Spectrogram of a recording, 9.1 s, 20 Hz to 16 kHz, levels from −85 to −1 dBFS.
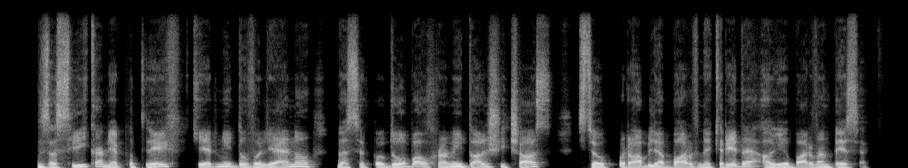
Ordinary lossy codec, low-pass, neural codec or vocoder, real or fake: none; 14.4 kHz; codec, 44.1 kHz, 2.6 kbps, DAC; fake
